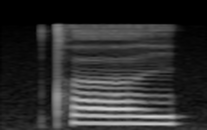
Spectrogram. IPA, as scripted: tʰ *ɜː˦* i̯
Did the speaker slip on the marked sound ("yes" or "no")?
no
